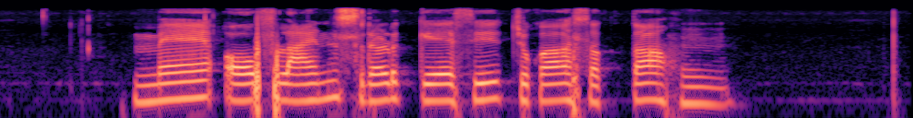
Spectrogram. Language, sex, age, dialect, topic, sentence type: Hindi, male, 18-24, Kanauji Braj Bhasha, banking, question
